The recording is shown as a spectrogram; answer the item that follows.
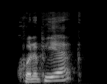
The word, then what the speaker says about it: Quinnipiac: Isn't that what it is? Quinnipiac. Quinnipiac. You're just putting a lot of emphasis on the "ia." – Quinnipiac. – Quinnipiac. Quinnipiac. It's Quinnipiac. You were saying it differently before, but go on.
